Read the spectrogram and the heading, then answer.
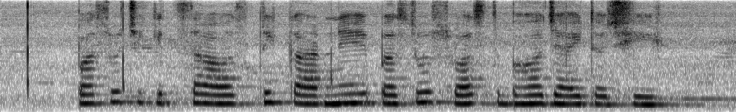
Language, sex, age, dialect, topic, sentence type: Maithili, female, 18-24, Southern/Standard, agriculture, statement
